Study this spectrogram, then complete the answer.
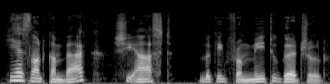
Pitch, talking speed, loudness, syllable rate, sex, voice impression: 120 Hz, 220 wpm, -19 LUFS, 5.5 syllables/s, male, masculine, very adult-like, middle-aged, thick, slightly relaxed, slightly weak, bright, slightly soft, clear, very fluent, cool, very intellectual, slightly refreshing, sincere, very calm, slightly mature, friendly, very reassuring, slightly unique, very elegant, slightly sweet, lively, kind, slightly modest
